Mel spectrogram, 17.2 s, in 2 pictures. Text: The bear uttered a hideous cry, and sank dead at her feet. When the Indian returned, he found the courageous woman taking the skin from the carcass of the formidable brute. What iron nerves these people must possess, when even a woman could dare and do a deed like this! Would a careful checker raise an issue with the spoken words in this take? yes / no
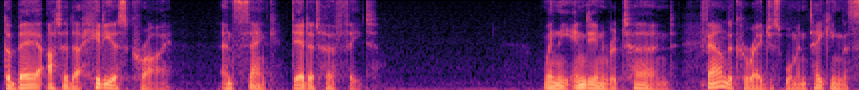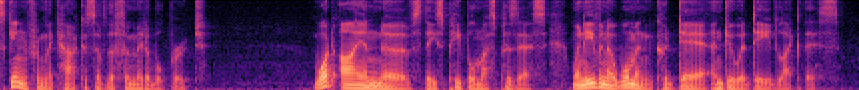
yes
